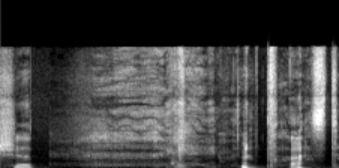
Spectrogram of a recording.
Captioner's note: laughs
